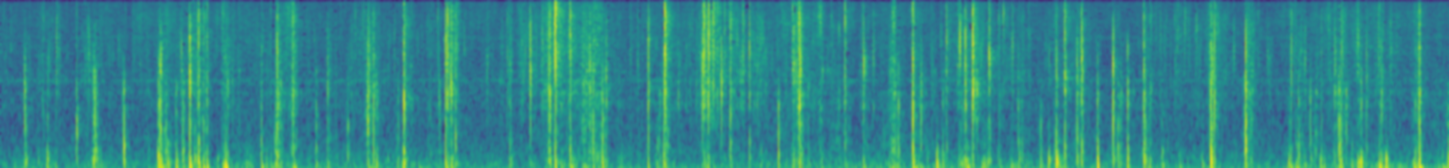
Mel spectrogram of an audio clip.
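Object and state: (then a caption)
Thin plastic zip bag being crinkled. An empty, small, clear, thin plastic zip-lock bag is crinkled and rubbed with fingertips. Dense, quiet crackling fills the clip, broken by many sharp, bright crinkling snaps that stop instantly with no ring.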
